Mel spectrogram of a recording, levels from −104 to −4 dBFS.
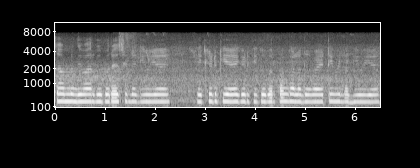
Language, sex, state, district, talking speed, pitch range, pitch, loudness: Hindi, female, Rajasthan, Jaisalmer, 205 wpm, 235-245 Hz, 240 Hz, -16 LUFS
